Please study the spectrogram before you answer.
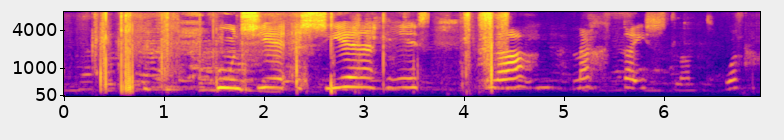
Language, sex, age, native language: Icelandic, female, 9, Icelandic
